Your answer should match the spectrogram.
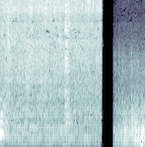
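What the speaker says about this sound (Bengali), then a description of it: "এখানে উচ্ছেটা ভাজা হচ্ছে" Bitter gourd slices frying in a pan give a steady close sizzle with stirring scrapes, broken by a brief silent cut before the frying resumes a little quieter.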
